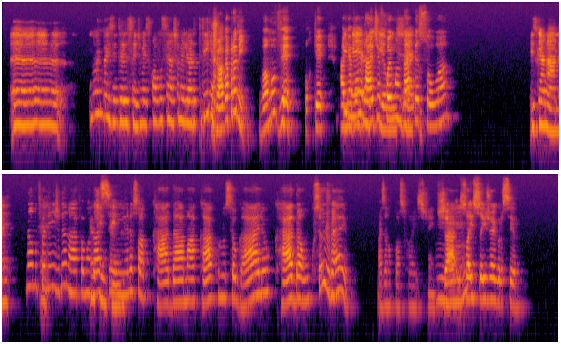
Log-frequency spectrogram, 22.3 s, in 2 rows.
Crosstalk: present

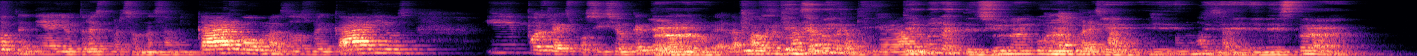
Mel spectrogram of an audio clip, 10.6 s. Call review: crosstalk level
present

